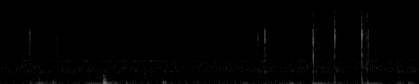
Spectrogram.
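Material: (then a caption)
Plastic. Fingertips and nails twist and click the snap or screw cap on and off a small, hollow, light-blue plastic cosmetic tube. Six short, sharp, bright clicks sound at irregular intervals against a quiet background, each dying away almost instantly.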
